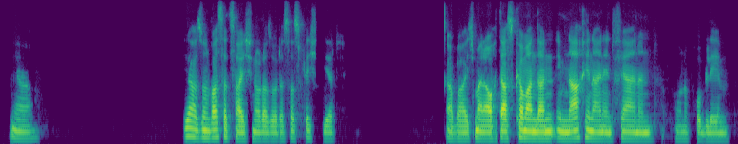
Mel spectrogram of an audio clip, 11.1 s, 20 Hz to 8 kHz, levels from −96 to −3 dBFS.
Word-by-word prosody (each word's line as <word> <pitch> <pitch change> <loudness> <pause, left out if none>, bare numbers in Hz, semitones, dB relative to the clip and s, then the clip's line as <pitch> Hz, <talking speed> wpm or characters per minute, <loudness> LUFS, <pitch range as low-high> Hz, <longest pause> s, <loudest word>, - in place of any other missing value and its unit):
Ja. 100 -2 -7 2.2
Ja, 130 -2 +2
so 110 +1 -3
'n 110 - 0
Wasserzeichen 105 -5 0
oder 95 0 -1
so, 95 +1 -4
dass 95 0 -10
das 105 -1 -7
Pflicht 105 -2 -11
wird. 95 -1 -8 1.6
Aber 95 0 -2
ich 95 - -7
meine, 100 -1 +3
auch 95 0 +5
das 105 -2 +4
kann 110 -1 +5
man 100 -1 +6
dann 100 +1 +3
im 100 -2 0
Nachhinein 105 -1 +2
entfernen, 95 -1 -3 0.3
ohne 95 -1 -13
Problem. 90 -2 -7
100 Hz, 130 wpm, -22 LUFS, 95-105 Hz, 2.2 s, man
